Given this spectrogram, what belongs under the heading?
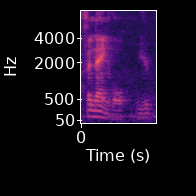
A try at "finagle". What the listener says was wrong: You put an extra N in there?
